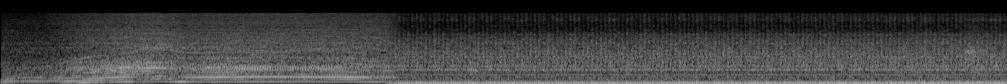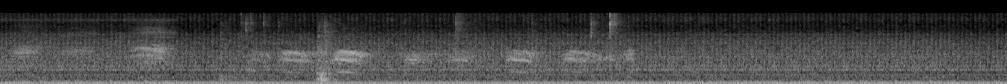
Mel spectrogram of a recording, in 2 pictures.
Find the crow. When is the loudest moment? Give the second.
13 s.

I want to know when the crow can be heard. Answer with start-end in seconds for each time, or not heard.
9.7-16.4.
